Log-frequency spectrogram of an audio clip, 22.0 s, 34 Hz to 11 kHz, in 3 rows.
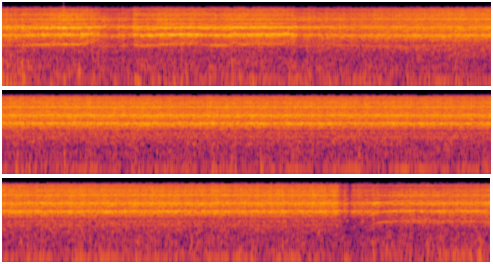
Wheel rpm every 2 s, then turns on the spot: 160, 160, 160, 160, 160, 160, 160, 160, 160, 150, 140.
none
